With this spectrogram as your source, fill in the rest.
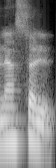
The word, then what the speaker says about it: linceul: le linceul dans le linceul pardon on m'a beaucoup appris sur ma prononciation du mot linceul j'ai tendance à dire l'un seuil mais ces linceuls on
